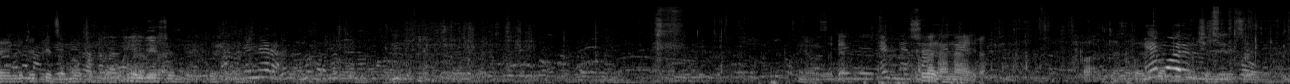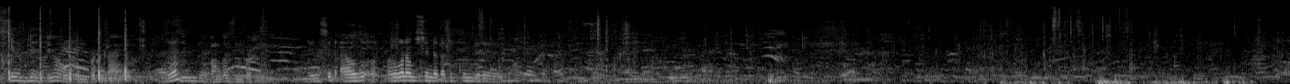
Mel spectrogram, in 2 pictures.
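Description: Several young men talk and call out nearby outdoors.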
